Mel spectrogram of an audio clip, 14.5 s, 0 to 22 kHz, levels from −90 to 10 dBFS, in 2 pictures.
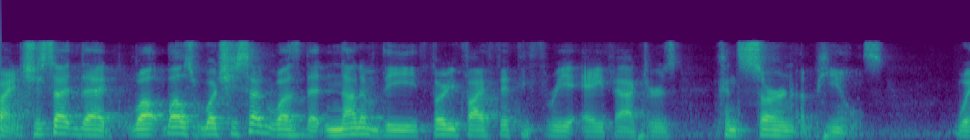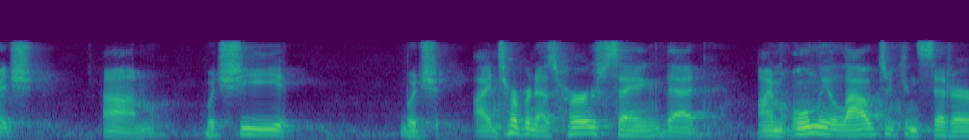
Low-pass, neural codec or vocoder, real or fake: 7.2 kHz; codec, 24 kHz, 0.9 kbps, WavTokenizer, small release; fake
